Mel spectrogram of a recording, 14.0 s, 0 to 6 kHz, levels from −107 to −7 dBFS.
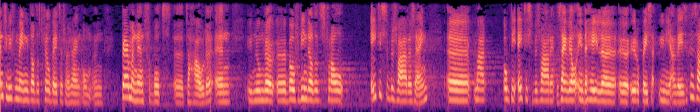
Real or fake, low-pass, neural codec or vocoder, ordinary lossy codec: real; 5.4 kHz; none; none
